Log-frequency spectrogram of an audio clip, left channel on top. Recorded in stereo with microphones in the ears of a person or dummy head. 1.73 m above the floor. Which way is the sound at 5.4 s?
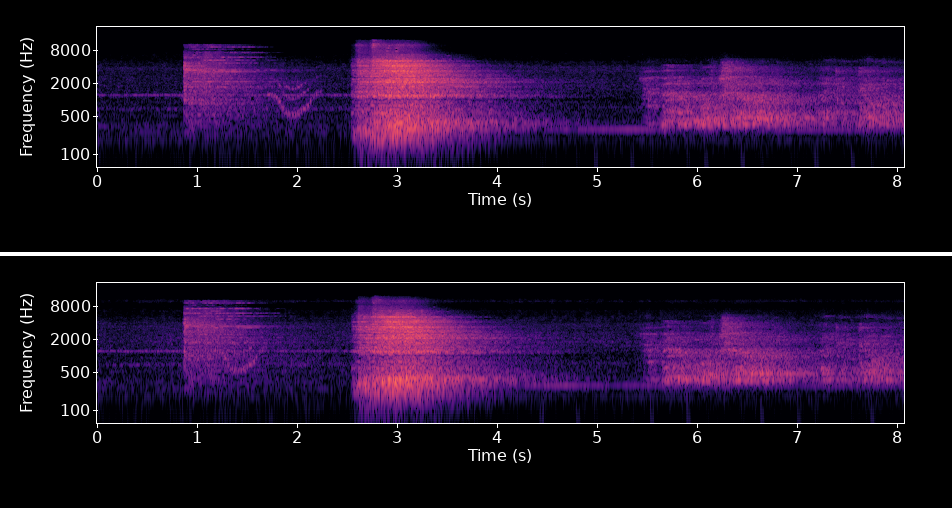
35° left (ahead or behind).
